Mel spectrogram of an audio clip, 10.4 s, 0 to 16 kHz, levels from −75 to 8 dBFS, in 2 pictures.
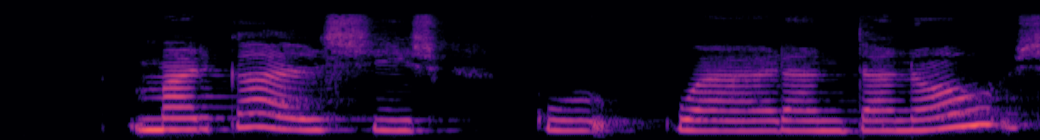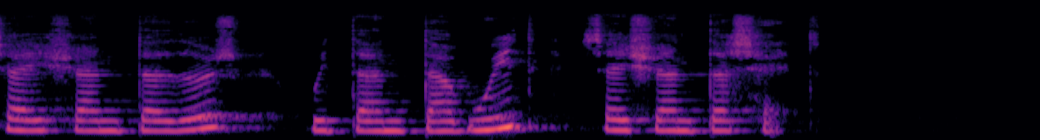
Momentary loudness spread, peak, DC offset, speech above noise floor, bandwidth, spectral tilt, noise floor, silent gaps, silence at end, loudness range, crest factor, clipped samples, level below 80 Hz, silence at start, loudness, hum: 12 LU; -12 dBFS; under 0.1%; 43 dB; 11 kHz; -1.5 dB/octave; -73 dBFS; none; 1.1 s; 2 LU; 18 dB; under 0.1%; -86 dBFS; 0.65 s; -30 LUFS; none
